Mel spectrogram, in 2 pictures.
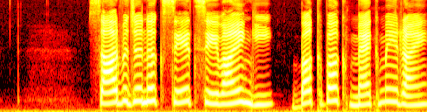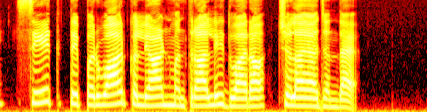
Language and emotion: Dogri, neutral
